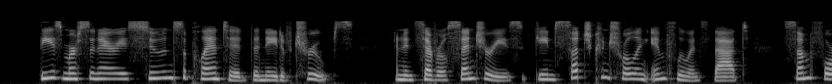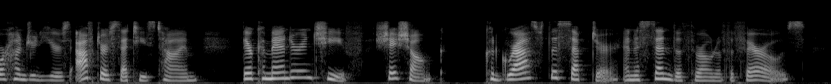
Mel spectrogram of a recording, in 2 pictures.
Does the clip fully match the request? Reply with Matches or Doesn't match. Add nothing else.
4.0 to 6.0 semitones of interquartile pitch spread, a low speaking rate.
Doesn't match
